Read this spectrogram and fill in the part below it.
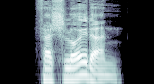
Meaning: to dump (sell dirt cheap)
- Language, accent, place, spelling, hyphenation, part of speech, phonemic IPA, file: German, Germany, Berlin, verschleudern, ver‧schleu‧dern, verb, /fɛɐ̯ˈʃlɔɪ̯dɐn/, De-verschleudern.ogg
